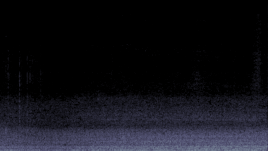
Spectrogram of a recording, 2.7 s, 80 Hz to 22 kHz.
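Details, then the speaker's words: Onkyo M5060R/P3060R amplifier under restoration, with added automatic fan control and two computer-sized fans at the back that switch on with a blue glow about 8.5 minutes after a room-temperature start. There is a soft steady whoosh and an even hum, with no rubbing or clicking. The fans are operating normally. "Oh, that's the automatic fan controls. And there's two huge fans at the back. The computer-sized fans. You may be able to hear them running."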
